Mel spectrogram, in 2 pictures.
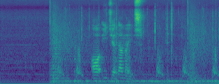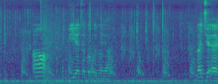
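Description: A fire crackles and burns close by.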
